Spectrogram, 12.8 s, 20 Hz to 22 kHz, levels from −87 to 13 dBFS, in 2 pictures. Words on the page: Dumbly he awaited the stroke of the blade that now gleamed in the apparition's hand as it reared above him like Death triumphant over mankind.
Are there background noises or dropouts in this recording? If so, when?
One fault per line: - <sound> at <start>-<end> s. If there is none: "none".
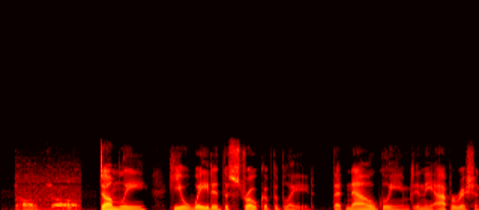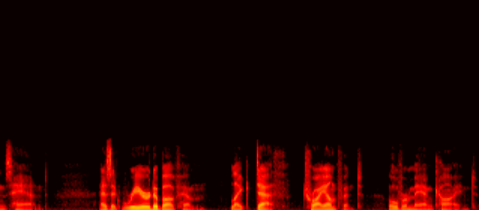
- laugh at 0.2-1.1 s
